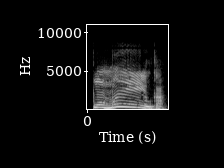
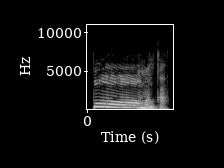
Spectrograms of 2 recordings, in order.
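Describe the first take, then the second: First: The stress is on the second syllable. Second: The stress is on the first syllable. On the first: "І тоді наголос буде падати на другий склад" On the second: "На перший склад"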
